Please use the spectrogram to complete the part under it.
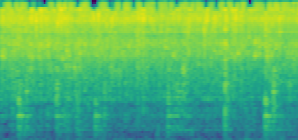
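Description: Garlic and green chillies sizzle steadily in a pan as they are stirred, a dense close frying hiss with a few soft scraping strokes repeating through the short stretch, with no voices.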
